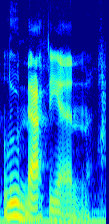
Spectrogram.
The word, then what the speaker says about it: Lunathion: And we're calling this episode Welcome to Lunathion, which we think is how you say it. – Yes.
